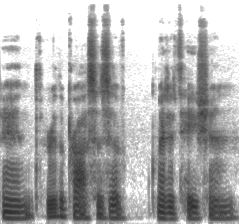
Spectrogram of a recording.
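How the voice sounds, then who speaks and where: A man leading a beginners' guided meditation, speaking gently and unhurriedly with long pauses. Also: fairly low pitch, fairly even intonation, gravelly, no echo.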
